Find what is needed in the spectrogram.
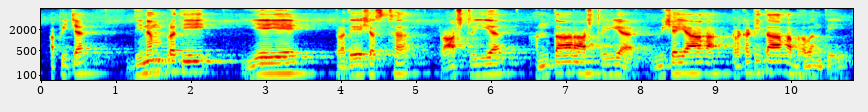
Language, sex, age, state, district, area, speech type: Sanskrit, male, 30-45, Karnataka, Shimoga, rural, spontaneous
